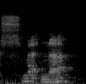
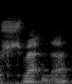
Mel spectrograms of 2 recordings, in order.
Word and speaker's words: Smetana: with the moldow by bedrick smetana or schmetna depending on how you pronounce it uh richard meyer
